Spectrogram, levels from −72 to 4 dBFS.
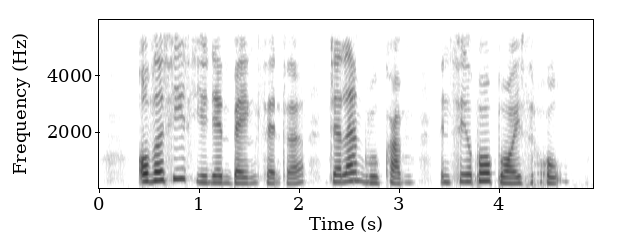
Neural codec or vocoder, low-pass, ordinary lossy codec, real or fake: autoencoder, 44.1 kHz, a latent of 192 numbers a frame, MeloTTS; 5.4 kHz; none; fake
